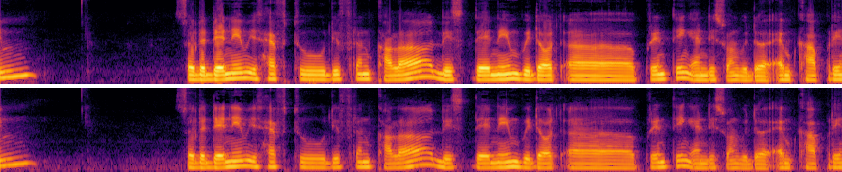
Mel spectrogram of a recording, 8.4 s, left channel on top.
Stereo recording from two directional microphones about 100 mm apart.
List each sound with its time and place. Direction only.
1.8 s speech: 40° left (ahead or behind)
